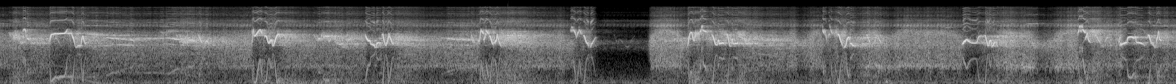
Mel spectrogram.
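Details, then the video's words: Sparrows, called "black sparrow", chirp busily in bright, overlapping high notes, several birds calling at once with quick repeated chips and short trills; a brief silent gap midway. "Balck sparrow"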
